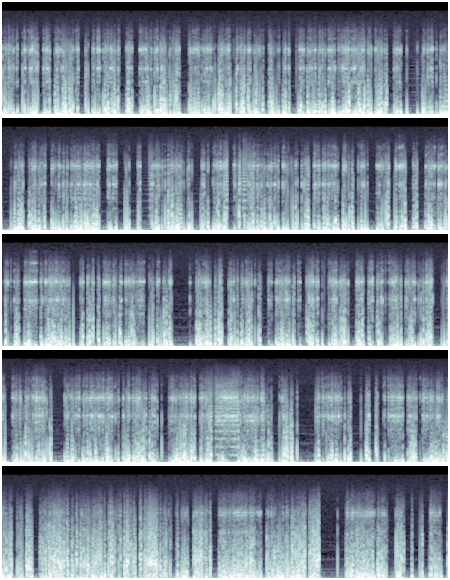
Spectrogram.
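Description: Jet engines roar steadily nearby.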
